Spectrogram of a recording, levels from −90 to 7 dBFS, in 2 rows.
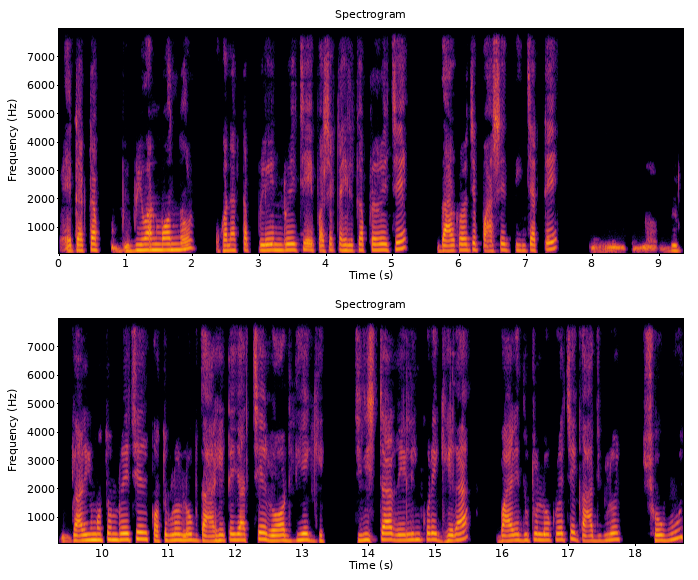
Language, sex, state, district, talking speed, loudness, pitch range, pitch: Bengali, female, West Bengal, Dakshin Dinajpur, 130 wpm, -17 LUFS, 190-220 Hz, 200 Hz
